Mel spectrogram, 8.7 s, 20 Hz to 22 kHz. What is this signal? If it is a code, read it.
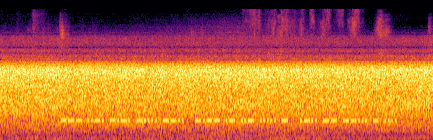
Morse code, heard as a keyed tone, hand-sent with a paddle, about 34 wpm, 580 Hz, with heavy radio static and the noise of a residential street. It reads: OFC6Z YAU5T LM7TH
